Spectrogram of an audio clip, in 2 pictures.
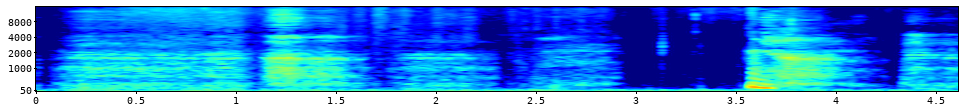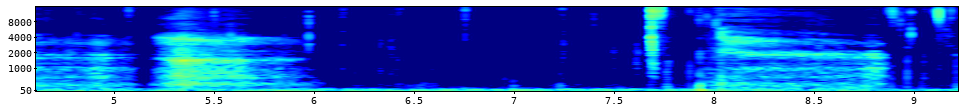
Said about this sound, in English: Are you okay? You're breathing pretty hard.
